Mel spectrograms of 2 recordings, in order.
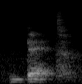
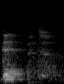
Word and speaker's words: debt: you can see a silent b here so debt not depth there's no b in here uh we have many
